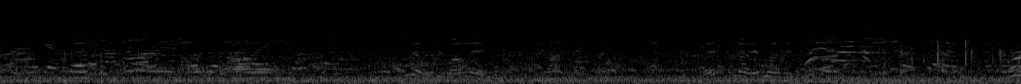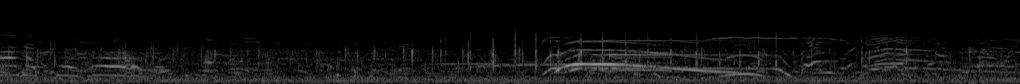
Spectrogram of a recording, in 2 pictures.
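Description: A crowd of adults and children chatter outdoors nearby.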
